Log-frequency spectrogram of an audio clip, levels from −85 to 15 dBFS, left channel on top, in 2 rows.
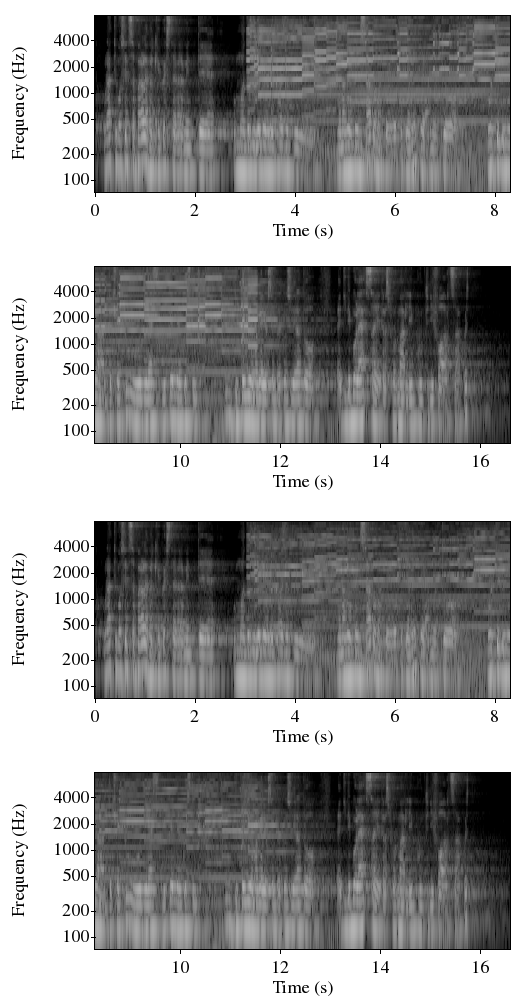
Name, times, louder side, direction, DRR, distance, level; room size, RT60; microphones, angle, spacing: voice 1, 0.2-2.5 2.8-4.5 4.8-7.4 7.8-10.4 10.8-15.8, left 1 dB, 5° left, 10 dB, 0.5 m, -27 dB
sound 1, 3.0-11.6, left 6 dB, 35° left, 1.0 m, -29 dB
sound 2, 6.7-13.1, right 1 dB, 40° right, 2.7 m, -51 dB
27.0 x 19.0 x 5.6 m, 2.8 s
head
